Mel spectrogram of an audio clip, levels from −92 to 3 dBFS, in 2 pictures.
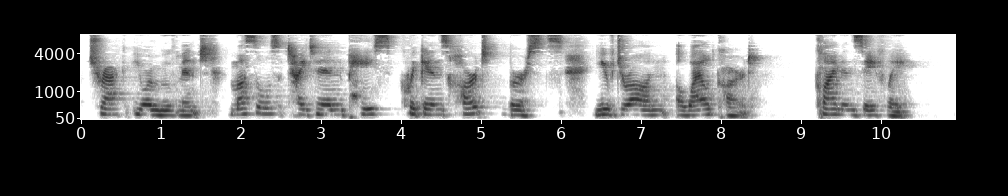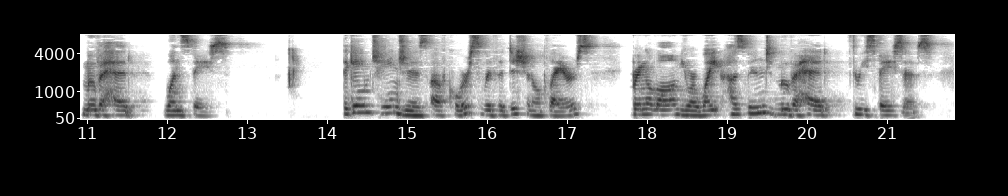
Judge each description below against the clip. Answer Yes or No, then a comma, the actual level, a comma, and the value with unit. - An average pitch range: Yes, average, 3.1 semitones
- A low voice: No, medium, 180 Hz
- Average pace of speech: No, slow, 105 wpm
